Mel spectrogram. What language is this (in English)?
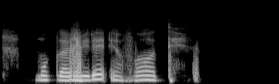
Kinyarwanda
